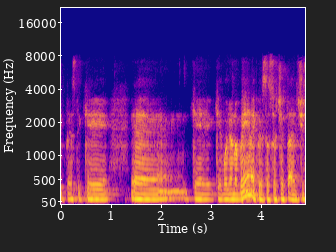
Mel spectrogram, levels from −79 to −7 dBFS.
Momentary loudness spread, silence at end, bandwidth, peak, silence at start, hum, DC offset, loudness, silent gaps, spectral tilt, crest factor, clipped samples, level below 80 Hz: 10 LU; 0 s; 8.2 kHz; -2 dBFS; 0 s; none; under 0.1%; -16 LUFS; none; -6.5 dB/octave; 14 dB; under 0.1%; -42 dBFS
